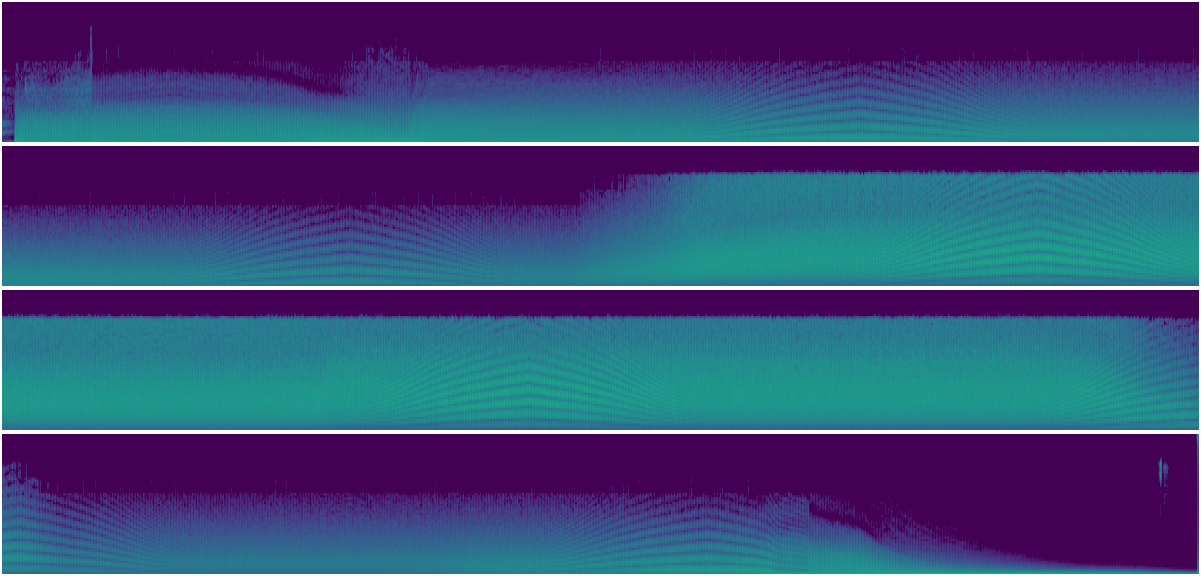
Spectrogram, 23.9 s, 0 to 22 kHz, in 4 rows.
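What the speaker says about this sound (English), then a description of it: "The sort of wavy sound is actually the pulse width modulation on the System 512 VCO" A steady synthesizer tone from a System 512 VCO through a JP8 filter set to 12, high pass, with a sweeping, wavy pulse-width modulation cycling slowly up and down, filtered and buzzy, sustained alone at constant loudness.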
